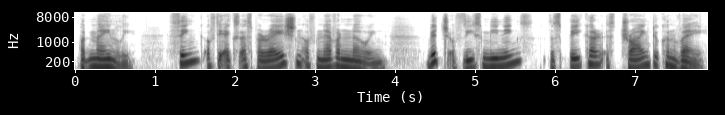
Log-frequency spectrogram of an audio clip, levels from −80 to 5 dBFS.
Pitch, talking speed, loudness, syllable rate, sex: 130 Hz, 145 wpm, -20 LUFS, 4.4 syllables/s, male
